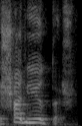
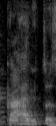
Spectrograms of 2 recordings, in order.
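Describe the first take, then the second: First: The name begins with a soft sh sound. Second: The name begins with a hard k sound. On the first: The speaker calls it right. "a pronúncia é Charitas" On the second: The speaker calls it wrong. "a pronúncia não é Cáritas"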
